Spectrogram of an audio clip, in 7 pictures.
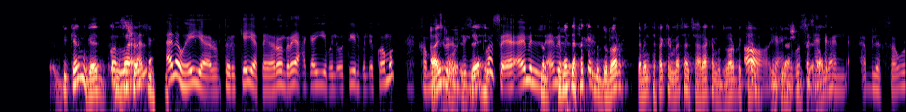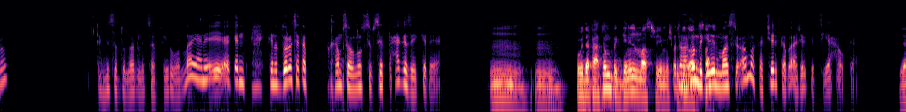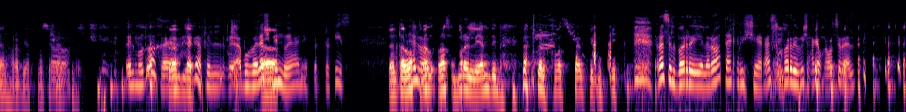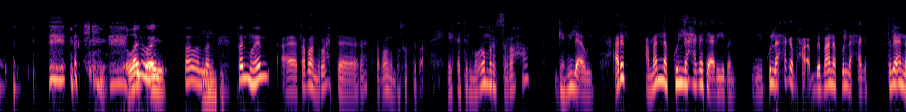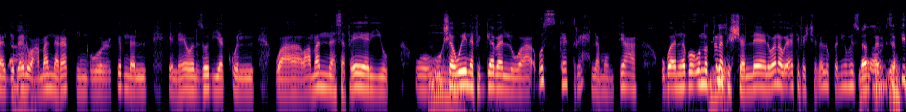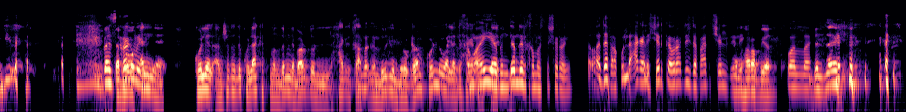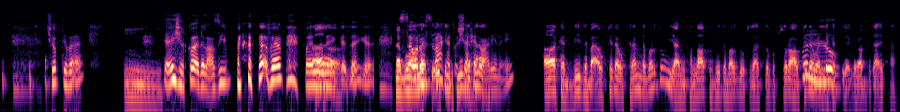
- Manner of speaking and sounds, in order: laugh; in English: "بالأوتيل"; laughing while speaking: "إزاي!"; laugh; laugh; laughing while speaking: "ب بأكتر من خَمَستاشر ألف جنيه"; giggle; laugh; in English: "rafting"; in English: "الزوديك"; in English: "سفاري"; laugh; in English: "البروجرام"; laugh; tapping; laugh; unintelligible speech; in English: "الفيزا"; in English: "فيزا"; in English: "فيزا"
- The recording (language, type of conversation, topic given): Arabic, podcast, احكيلي عن أول رحلة غيّرت نظرتك للعالم؟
